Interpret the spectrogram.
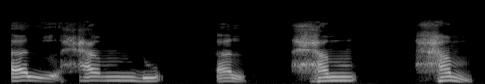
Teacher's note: অধিক হালকা পাতলা নরম একটা হা। এই হামজার প্রভাবটা যেন কোনোভাবেই হার উপরে না পড়ে।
